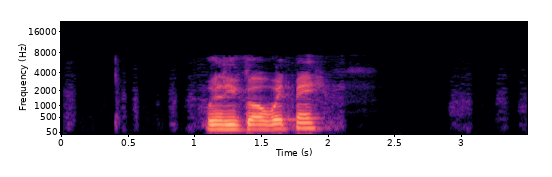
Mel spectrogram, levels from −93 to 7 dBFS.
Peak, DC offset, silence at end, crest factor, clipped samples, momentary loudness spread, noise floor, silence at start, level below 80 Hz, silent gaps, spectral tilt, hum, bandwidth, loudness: -2 dBFS; under 0.1%; 1.55 s; 18 dB; under 0.1%; 7 LU; -87 dBFS; 1.1 s; -58 dBFS; none; -6 dB/octave; none; 7.2 kHz; -16 LUFS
